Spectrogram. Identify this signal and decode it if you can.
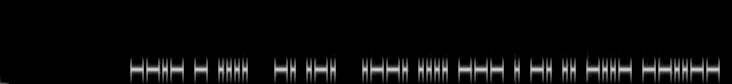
Morse code, heard as a keyed tone, about 29 wpm, 700 Hz. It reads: QTH NR PHOENIX,
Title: Practice QSO - Exchange 1 - Beginning - 30wpm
